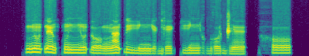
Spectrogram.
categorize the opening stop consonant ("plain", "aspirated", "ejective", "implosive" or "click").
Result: implosive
